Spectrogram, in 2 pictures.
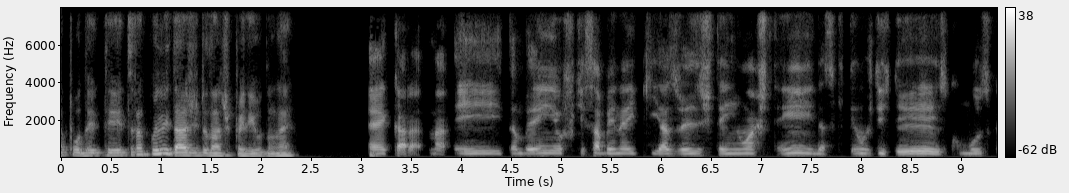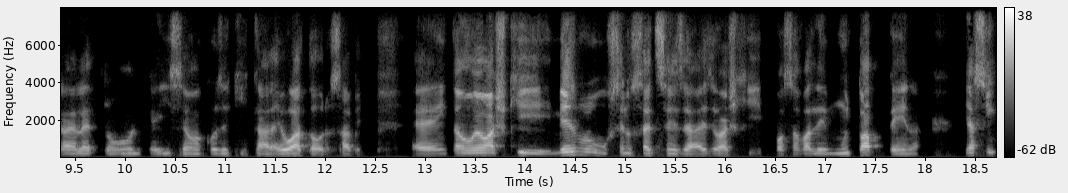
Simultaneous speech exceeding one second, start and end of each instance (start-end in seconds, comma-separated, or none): none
